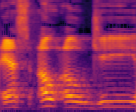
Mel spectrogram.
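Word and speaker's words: סוּג: got it sooo good s ug is it's spelling and soo-ji is its pronunciation some words might be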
